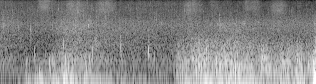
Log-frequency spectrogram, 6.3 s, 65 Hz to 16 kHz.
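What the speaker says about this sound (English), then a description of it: "Looks like a storm's coming." Wind, rain and low thunder rumble build as a storm approaches in the 2024 Alone in the Dark game, a steady wash of weather noise that swells louder and fuller partway through.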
